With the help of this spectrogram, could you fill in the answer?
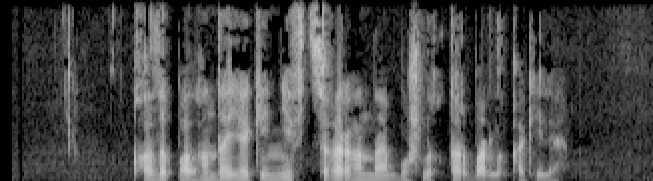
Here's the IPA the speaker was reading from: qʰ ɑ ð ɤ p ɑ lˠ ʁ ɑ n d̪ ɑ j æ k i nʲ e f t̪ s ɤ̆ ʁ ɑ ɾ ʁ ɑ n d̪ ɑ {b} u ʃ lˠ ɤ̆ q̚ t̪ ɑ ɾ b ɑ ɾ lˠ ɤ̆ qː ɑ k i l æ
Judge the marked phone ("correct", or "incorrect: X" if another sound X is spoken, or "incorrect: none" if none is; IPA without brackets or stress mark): correct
